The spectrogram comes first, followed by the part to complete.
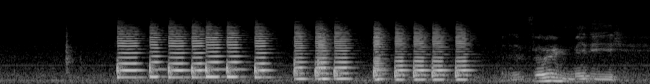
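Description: Digital MIDI keyboard playing a quick run of short notes on a synthesized voice patch, in two phrases of about a dozen notes with a brief break between them. A short wavering vocal sound follows near the end.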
